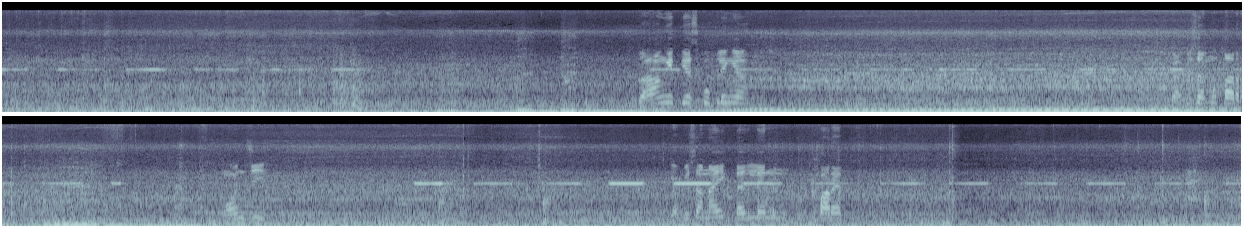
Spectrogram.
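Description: A heavy diesel engine rumbles and roars nearby.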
